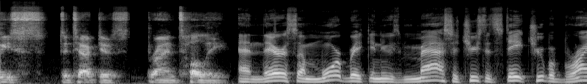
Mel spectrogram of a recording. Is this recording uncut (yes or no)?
no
